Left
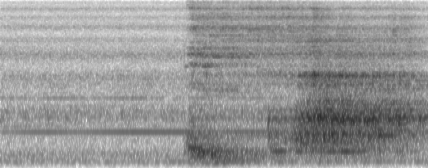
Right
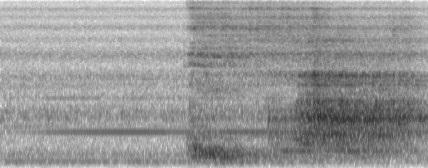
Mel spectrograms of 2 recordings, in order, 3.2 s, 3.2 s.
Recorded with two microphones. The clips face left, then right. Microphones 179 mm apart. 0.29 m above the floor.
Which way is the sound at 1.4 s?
30° left (ahead or behind).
